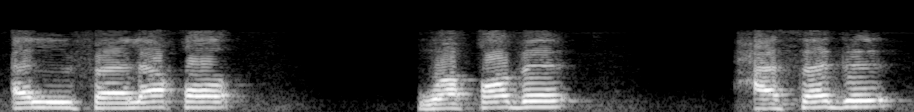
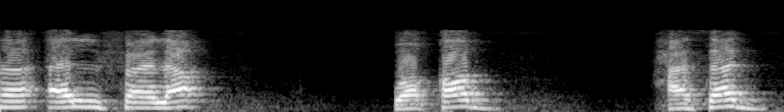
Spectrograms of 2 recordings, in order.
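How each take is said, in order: First: The final consonants are released with a slight echo. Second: The final consonants are stopped abruptly, without echo. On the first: The speaker calls it right. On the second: The speaker calls it wrong.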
